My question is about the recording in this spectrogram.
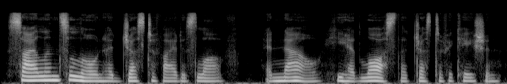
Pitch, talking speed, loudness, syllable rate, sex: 160 Hz, 155 wpm, -20 LUFS, 4.9 syllables/s, female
